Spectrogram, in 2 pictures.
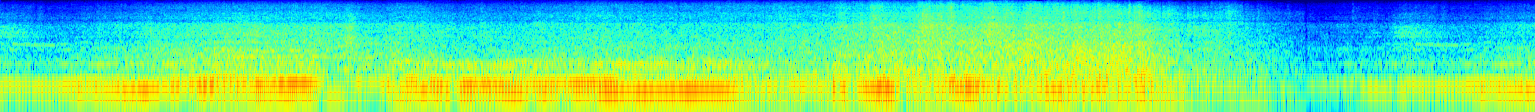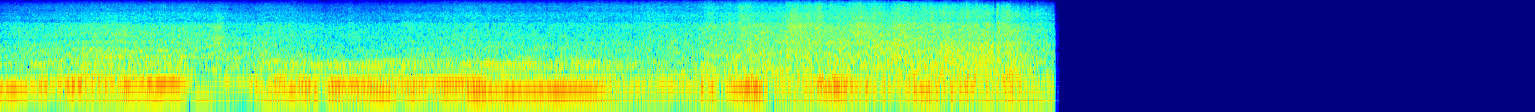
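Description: Fire engine siren, its pitch sweeping up and down over and over, over engine and road noise. The sound cuts off suddenly about a second before the end.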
